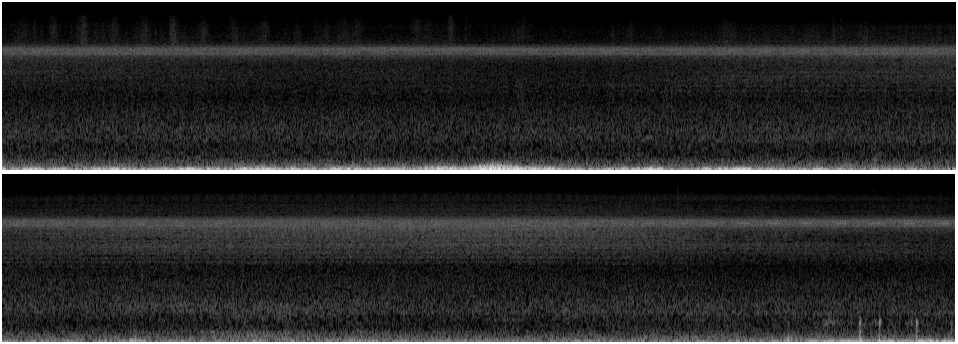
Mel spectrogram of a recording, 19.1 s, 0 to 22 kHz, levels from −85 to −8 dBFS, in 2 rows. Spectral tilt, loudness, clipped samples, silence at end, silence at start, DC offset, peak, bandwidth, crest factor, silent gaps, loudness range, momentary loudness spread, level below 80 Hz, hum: -2 dB/octave; -43 LUFS; under 0.1%; 0 s; 0 s; under 0.1%; -12 dBFS; 14.5 kHz; 22 dB; none; 5 LU; 5 LU; -38 dBFS; none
